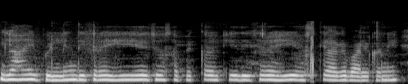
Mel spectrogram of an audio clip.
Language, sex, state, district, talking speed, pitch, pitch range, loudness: Hindi, female, Rajasthan, Churu, 220 wpm, 210 Hz, 200-215 Hz, -13 LUFS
